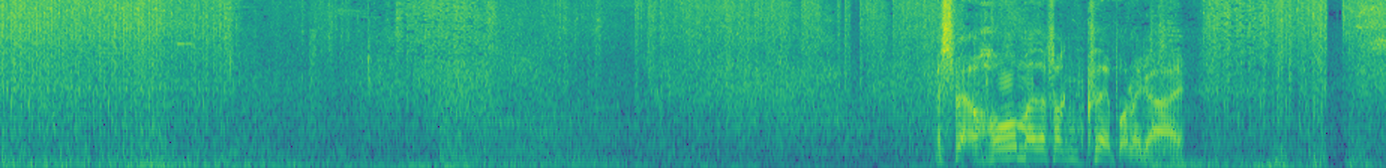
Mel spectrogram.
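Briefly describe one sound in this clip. Gunfire from a video game rattles and booms.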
